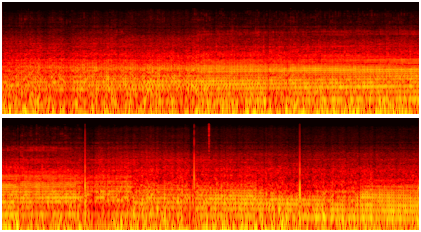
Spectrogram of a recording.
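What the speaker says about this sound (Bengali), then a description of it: "কি খতরনাক লেভেলের হুইলি মারছে রাজ এখানে" A motorcycle with an aftermarket exhaust held in a wheelie on a public road during a group ride, loud close engine drone with shifting pitch throughout and a few sharp clicks near the end.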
